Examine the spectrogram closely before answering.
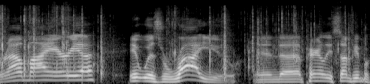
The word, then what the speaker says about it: Ryu: Every time I pronounce it, someone says, "Well, you know it's Ryu."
